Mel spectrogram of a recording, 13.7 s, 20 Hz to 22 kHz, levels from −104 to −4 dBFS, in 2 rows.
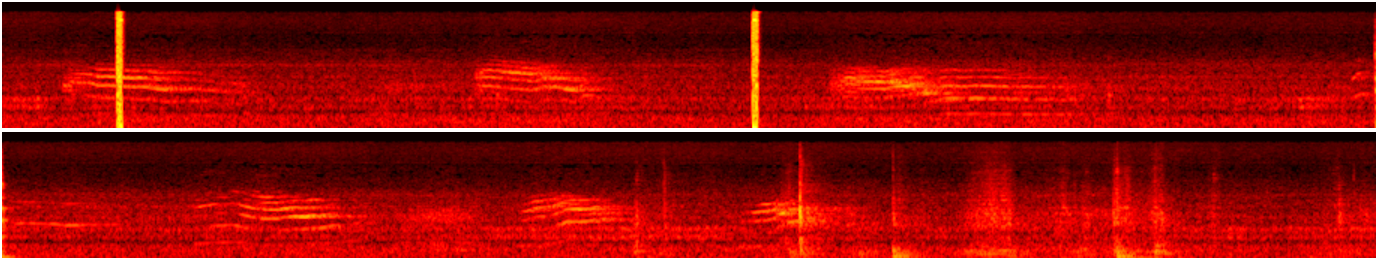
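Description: At 0.58 to 0.60 s, a short, loud burst of digital noise cuts in. It returns at 3.76 to 3.78 s. Both are uninitialised buffer faults. Each burst lasts about 21 ms, which fits a 1024-sample buffer. A block was sent for playback before any audio had been written into it. Whatever stale data sat in that memory was then played out as if it were sound.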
